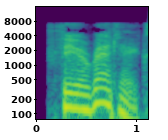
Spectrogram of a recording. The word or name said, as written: theoretics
